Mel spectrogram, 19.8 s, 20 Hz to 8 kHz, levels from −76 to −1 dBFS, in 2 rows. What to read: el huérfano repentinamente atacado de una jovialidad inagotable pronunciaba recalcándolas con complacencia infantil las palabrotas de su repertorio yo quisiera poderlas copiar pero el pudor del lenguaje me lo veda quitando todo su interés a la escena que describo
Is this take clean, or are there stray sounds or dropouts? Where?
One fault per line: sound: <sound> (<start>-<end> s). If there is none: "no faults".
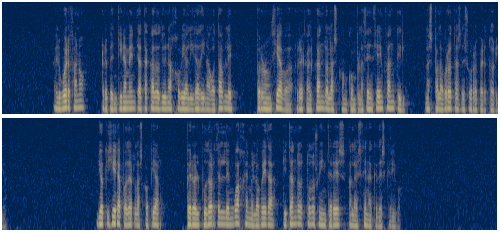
no faults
